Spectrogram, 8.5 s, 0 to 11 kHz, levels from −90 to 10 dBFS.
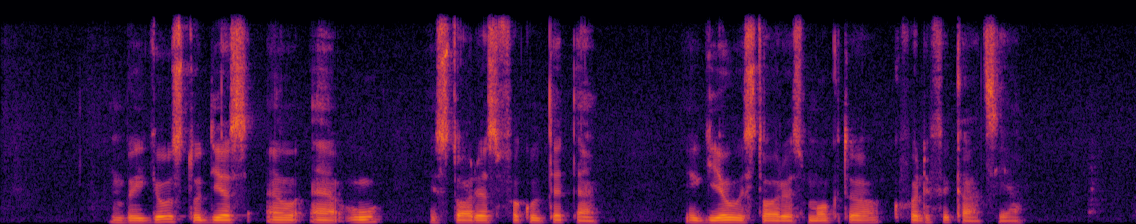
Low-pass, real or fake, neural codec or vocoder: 9.9 kHz; real; none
